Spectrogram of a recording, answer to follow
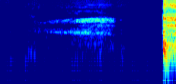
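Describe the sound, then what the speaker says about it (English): Near silence with a faint murmur, then one sudden loud cough close by at the very end. "Damn, I got the cough"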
